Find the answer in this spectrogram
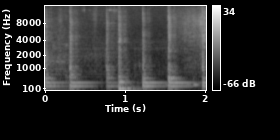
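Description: Jam-session music: a drum beat with a low thump about 100 times a minute under a steady, held low chord.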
